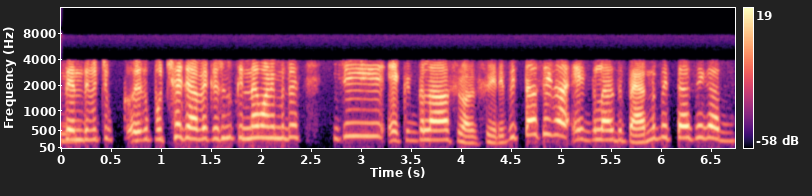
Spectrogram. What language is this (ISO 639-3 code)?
pan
